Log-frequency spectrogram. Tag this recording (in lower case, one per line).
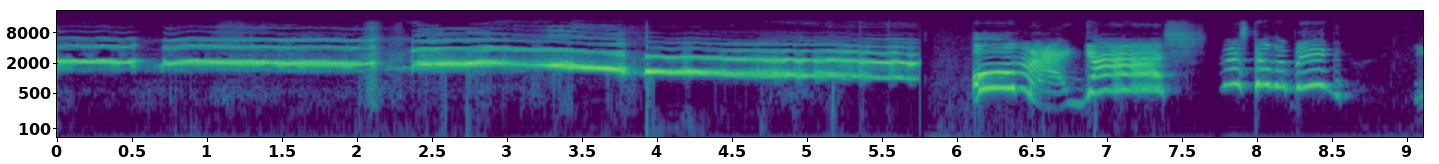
speech
inside a small room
